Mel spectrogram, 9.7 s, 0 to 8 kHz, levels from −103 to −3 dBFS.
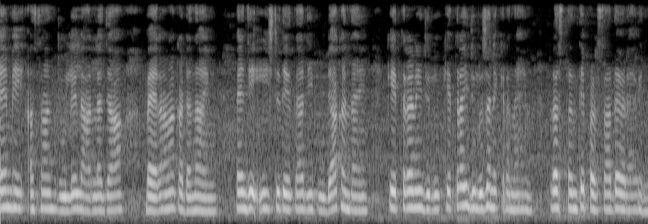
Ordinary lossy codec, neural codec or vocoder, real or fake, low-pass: none; vocoder, 22.05 kHz, 80 mel bands, Vocos; fake; 7.2 kHz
